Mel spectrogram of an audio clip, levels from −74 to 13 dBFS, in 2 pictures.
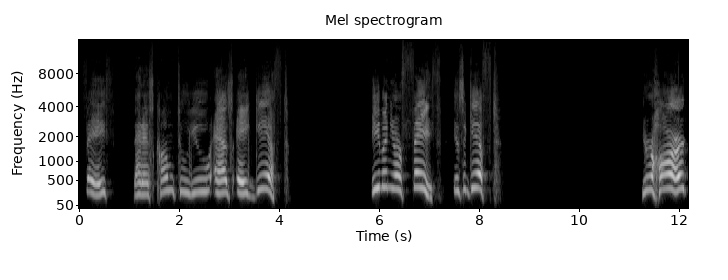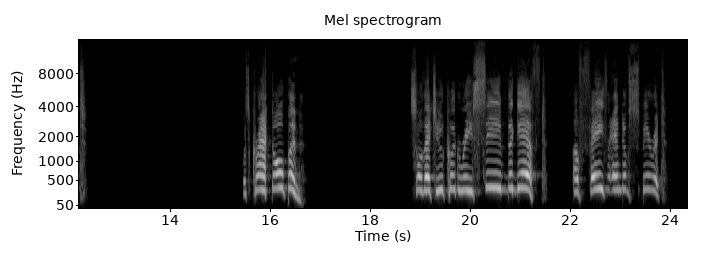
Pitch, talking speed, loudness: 235 Hz, 80 wpm, -20 LUFS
